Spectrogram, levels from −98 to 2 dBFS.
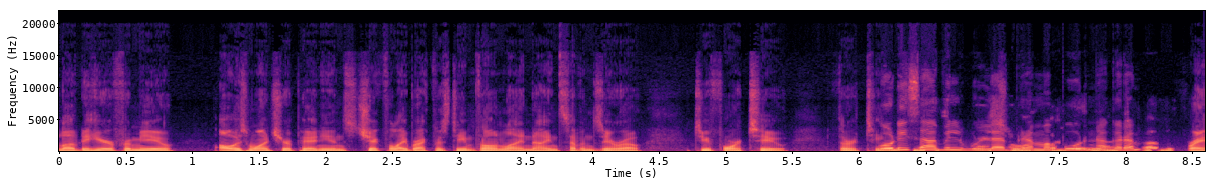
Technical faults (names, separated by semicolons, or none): speech suppressed in double talk; echo leak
